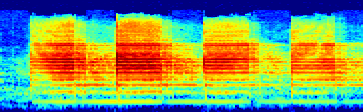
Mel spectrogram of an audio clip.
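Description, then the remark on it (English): A loud, harsh alarm buzzer, played as the 'most annoying sound in the world' from a car scene in an old movie, blares in four rapid bursts, each about half a second long with short gaps, over a faint steady hum. No one speaks. “You remember there's an old movie and there's a scene in the car where he's like, hey, do you want to hear the most annoying sound in the world?”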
